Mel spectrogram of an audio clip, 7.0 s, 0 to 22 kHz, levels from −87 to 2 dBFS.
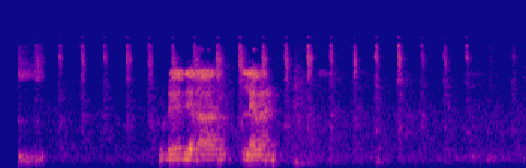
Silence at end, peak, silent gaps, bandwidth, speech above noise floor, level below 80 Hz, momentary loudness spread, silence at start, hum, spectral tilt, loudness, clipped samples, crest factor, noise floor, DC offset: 0.75 s; -14 dBFS; none; 9.6 kHz; 32 dB; -84 dBFS; 25 LU; 0.25 s; none; -2 dB/octave; -32 LUFS; under 0.1%; 24 dB; -64 dBFS; under 0.1%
